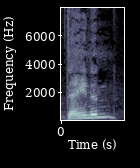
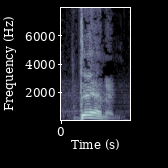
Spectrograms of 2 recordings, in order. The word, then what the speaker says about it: Dannon: Is it pronounced Danon? Is that how? – Dannon. – Like the yogurt.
